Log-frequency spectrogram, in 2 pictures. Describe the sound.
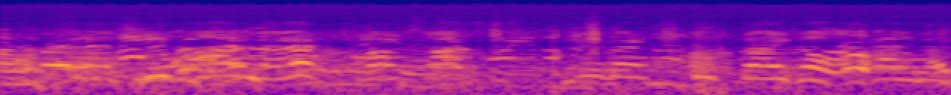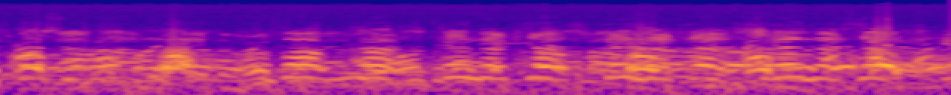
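A dog barks now and then amid a busy crowd of people chattering, the bursts of barking blending into the steady babble of voices.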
